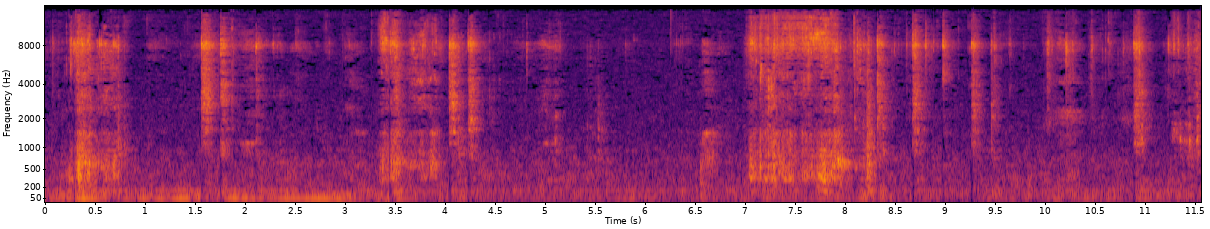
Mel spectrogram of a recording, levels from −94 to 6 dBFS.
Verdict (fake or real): real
